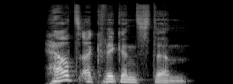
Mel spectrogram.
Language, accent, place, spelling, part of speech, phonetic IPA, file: German, Germany, Berlin, herzerquickendstem, adjective, [ˈhɛʁt͡sʔɛɐ̯ˌkvɪkn̩t͡stəm], De-herzerquickendstem.ogg
- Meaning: strong dative masculine/neuter singular superlative degree of herzerquickend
